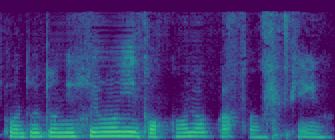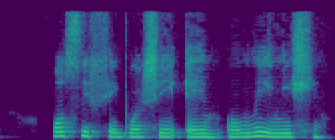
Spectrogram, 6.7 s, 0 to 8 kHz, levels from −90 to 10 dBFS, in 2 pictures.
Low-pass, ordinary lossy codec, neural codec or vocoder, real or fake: none; none; codec, 16 kHz, 1.1 kbps, Voila-Tokenizer; fake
